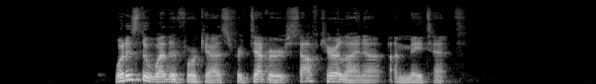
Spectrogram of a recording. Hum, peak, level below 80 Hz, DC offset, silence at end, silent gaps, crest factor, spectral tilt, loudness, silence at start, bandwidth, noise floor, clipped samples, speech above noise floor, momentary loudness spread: none; -2 dBFS; -56 dBFS; under 0.1%; 1.35 s; none; 18 dB; -5.5 dB/octave; -18 LUFS; 1.15 s; 16 kHz; -81 dBFS; under 0.1%; 63 dB; 9 LU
